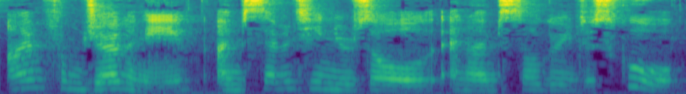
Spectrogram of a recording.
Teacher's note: she uses Rising falling intonation at each ending of her phrase so it falls on Germany it falls on old and it falls on school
